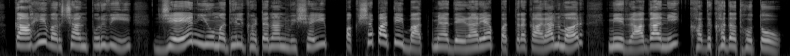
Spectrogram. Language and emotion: Marathi, angry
